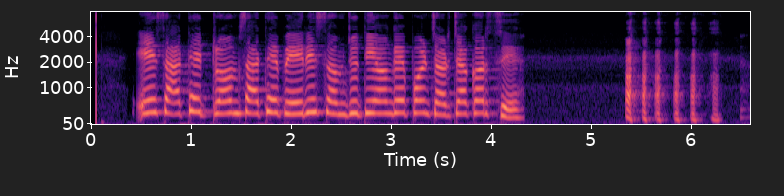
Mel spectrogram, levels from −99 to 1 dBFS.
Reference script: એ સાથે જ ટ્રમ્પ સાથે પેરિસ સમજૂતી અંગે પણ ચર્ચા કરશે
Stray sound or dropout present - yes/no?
yes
